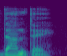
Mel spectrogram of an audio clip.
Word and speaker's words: Dante: Es Dante, dos sílabas y la primera tiene más peso.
